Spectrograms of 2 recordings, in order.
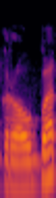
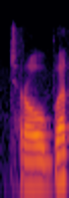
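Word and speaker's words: Crobat: Bacanya Grobat enggak pakai bukan cerobat, Pak.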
